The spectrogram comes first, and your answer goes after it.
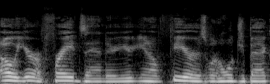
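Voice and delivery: normal talking voice

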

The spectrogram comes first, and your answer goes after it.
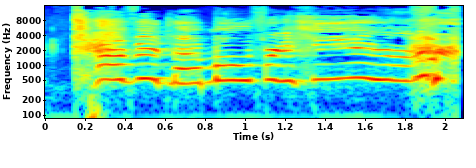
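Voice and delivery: shrill, very high, stretched-out fan scream. Retelling jumping on a chair at a concert, retelling a scream. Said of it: "I start screaming".

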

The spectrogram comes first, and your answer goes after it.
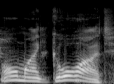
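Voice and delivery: bad, fake American accent. Podcast co-host greeting Gary at the start of an episode, bad American accent.

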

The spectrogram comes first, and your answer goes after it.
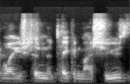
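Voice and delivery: put-on angry, unsympathetic, no-pity tone. Retelling what Josiah said about the taken shoes: imitating Josiah being mad. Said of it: "he was, like, mad about me using the shoes".

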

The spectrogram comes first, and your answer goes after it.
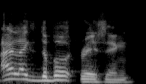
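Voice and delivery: put-on Iraqi accent. Telling the history of a lake, act out the dictator's son in a Uday impression with put-on accent. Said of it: "How's that for an accent?".

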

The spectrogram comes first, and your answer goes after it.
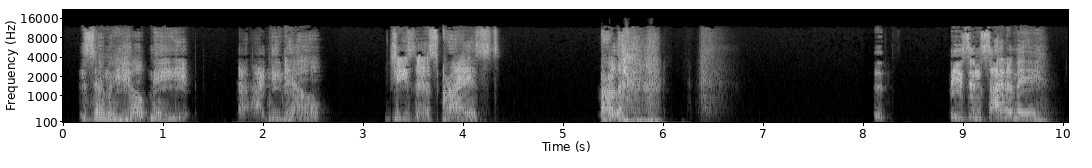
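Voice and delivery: intense, possessed-sounding pleading voice. Performing a requested line for listeners, sounding possessed. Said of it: "I thought you were actually possessed there".

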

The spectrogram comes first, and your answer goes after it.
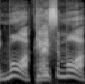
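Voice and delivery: put-on New Jersey accent. Echoing a British toddler who talks with an American accent, imitating a New Jersey accent. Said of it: "She sounds like she's from Jersey".

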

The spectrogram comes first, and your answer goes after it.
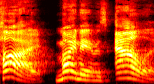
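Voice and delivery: over-animated, high, swooping stage voice. Demonstrating the voice not wanted in audiobooks or podcasts, loud animated voice. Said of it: "I'm going to back away from the mic for a second".

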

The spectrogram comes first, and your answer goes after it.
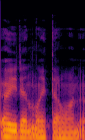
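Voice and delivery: softly spoken. Recounting a show scene, retelling a character's reply, quietly. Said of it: "Rance just quietly says".

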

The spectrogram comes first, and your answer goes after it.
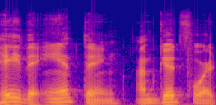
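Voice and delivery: ordinary talk

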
